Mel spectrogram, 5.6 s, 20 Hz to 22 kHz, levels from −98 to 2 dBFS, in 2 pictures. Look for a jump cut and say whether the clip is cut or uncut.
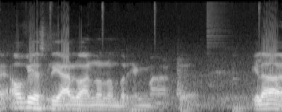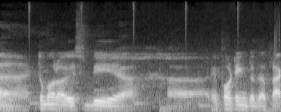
uncut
